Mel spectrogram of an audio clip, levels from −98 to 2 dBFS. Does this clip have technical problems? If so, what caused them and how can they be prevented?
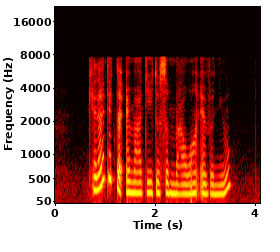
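Yes. Throughout, the speech has a breathy, grainy upper band with plainly audible codec damage. This is likely Bluetooth LC3 compression at a low bitrate, which fits about 32 kbps in 7.5 ms frames. Using a higher LC3 bitrate prevents this.

From 2.71 to 2.74 s there are lost LE Audio frames. The decoder reused the last spectrum with random signs, leaving a brief noisy smear of about 22.5 ms, which fits three lost frames. Keeping the link strong and free of interference prevents this.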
